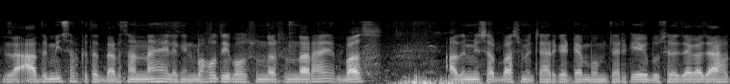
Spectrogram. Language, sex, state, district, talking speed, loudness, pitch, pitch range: Maithili, male, Bihar, Begusarai, 240 wpm, -19 LUFS, 115 Hz, 110-120 Hz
